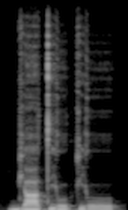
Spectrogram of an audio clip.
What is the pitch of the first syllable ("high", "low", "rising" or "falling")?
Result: high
